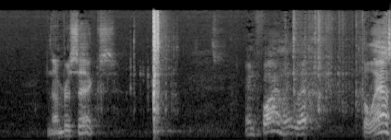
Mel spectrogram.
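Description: Metal screws rattle in a plastic dish.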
